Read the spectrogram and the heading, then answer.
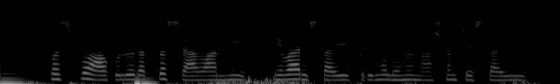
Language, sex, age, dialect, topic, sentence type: Telugu, female, 60-100, Southern, agriculture, statement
